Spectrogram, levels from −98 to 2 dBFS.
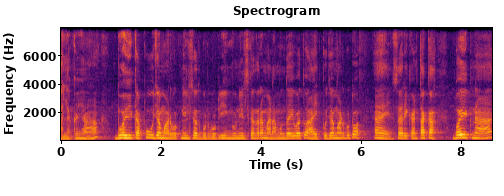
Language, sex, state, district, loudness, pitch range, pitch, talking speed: Kannada, male, Karnataka, Chamarajanagar, -19 LUFS, 160-190 Hz, 175 Hz, 140 wpm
